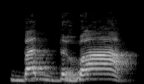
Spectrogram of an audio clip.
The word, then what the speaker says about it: बद्ध्वा: Badhva. The first the is alpaprana. Second dha is mahaprana.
